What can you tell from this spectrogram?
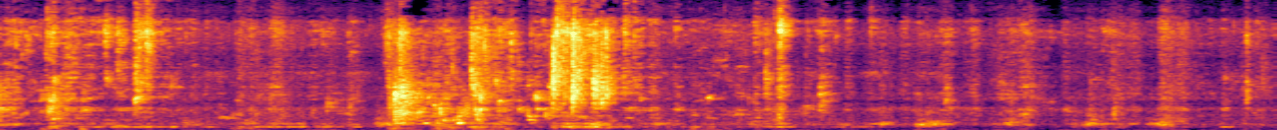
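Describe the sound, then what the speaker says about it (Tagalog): Water splashes and pours from a container as a face is washed by hand, several uneven bursts of sloshing close up, with quieter drips and trickles between them. "Manghilamuos muna tayo guys."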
